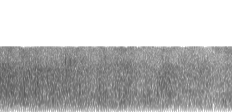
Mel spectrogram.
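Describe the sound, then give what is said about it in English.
An audience at a spiritual gathering claps together, giving a muffled, dull wash of applause with no distinct individual claps, fairly faint and even throughout. “So I clap for them, please”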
